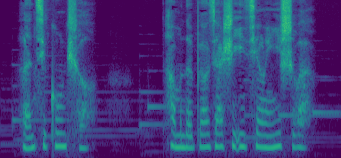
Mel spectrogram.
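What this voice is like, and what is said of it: Quiet, soft-spoken voice. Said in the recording (Chinese): “小声地说，头却依旧垂着 ... 即使江城声音再小，他还是能听清的”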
